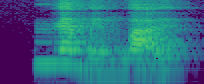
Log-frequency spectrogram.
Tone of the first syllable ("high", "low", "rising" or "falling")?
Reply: falling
